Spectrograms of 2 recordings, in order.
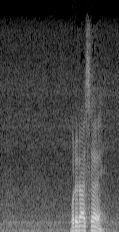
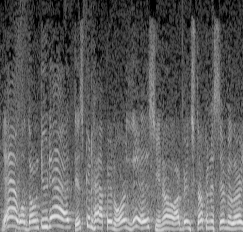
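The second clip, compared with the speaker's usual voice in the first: lecturing elder; 10 semitones higher than usual. Retold or imitated. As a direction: nag like a grown-up. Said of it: "you're sitting here as a kid like".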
